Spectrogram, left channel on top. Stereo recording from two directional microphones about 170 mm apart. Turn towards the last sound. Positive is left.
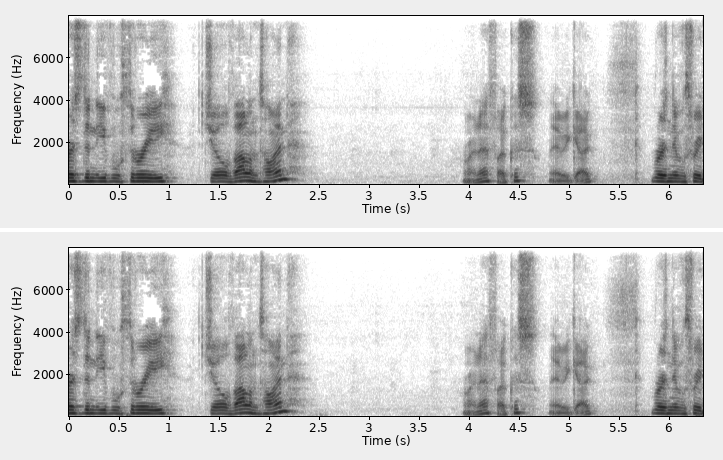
turn(degrees=0)  # may be behind; listen again after turning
